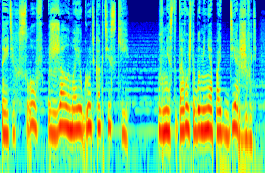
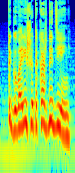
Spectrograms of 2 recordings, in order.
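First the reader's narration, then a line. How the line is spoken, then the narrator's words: Snapping retort. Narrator (Russian): огрызнулась я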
